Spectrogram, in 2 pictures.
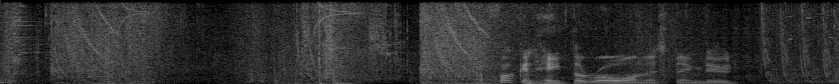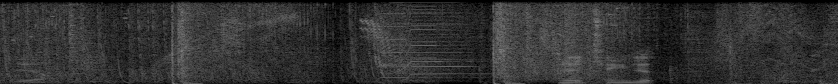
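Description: A bow twangs as arrows are fired.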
